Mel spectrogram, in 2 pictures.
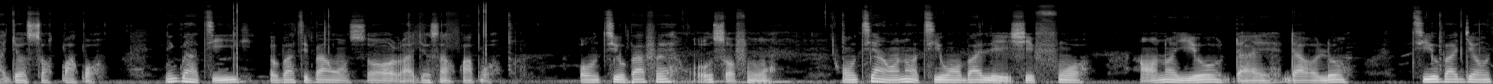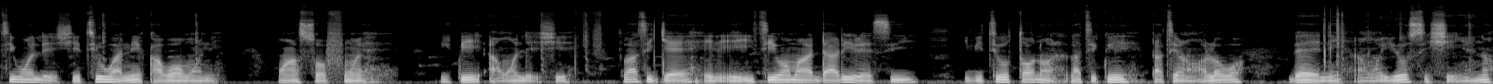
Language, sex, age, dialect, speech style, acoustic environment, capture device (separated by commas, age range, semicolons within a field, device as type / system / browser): Yoruba, male, 35-44, Nigeria - Ibadan, happy, people talking, mobile / Linux / Chrome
